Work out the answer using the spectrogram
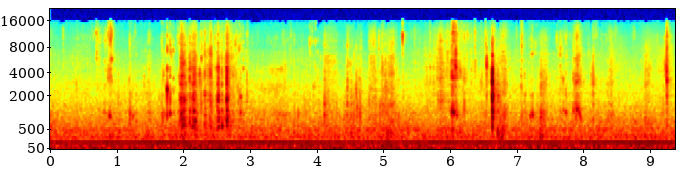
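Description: Close-up chewing and crunching of fried chicken tenders and fries, with a few scattered sharp clicks, the sharpest about two-thirds of the way through, over a steady low hum.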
